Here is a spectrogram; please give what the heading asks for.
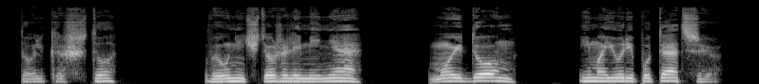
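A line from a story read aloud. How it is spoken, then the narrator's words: Lifeless flat voice. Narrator (Russian): безжизненным голосом произнес он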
